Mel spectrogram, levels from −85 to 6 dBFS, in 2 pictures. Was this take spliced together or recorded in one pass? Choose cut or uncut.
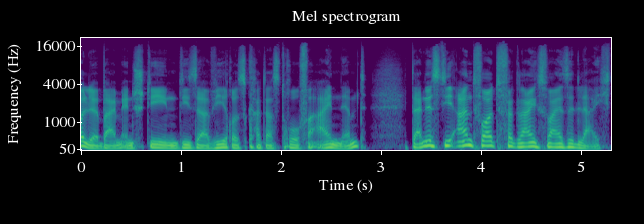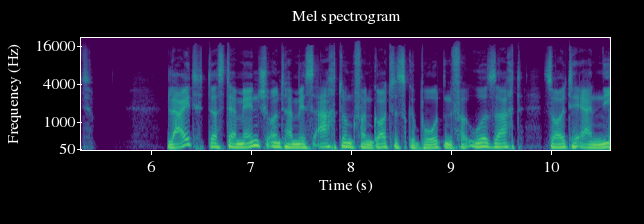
uncut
